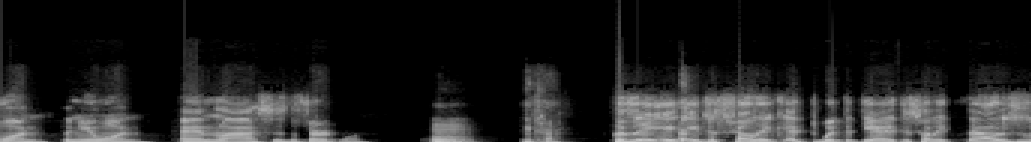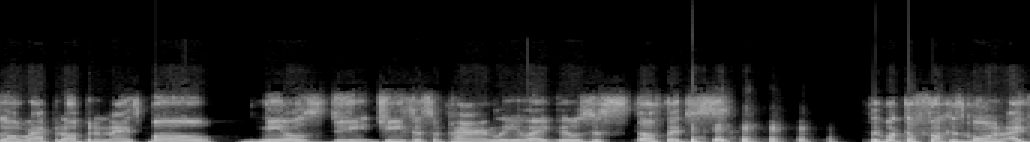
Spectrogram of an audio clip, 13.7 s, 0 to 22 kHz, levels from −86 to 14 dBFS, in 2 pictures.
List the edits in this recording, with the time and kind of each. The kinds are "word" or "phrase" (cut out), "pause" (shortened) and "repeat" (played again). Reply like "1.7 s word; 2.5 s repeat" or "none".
none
